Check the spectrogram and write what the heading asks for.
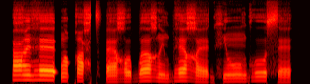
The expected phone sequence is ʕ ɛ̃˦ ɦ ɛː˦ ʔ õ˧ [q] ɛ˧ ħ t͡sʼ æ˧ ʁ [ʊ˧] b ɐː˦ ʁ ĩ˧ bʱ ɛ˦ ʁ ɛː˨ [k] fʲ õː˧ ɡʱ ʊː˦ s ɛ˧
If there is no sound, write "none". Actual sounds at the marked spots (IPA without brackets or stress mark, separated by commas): q, ʊ˧, ɡ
